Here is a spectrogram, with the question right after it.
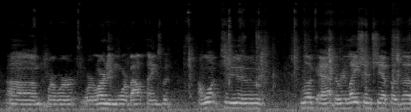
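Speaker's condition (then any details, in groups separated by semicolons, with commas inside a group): No condition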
